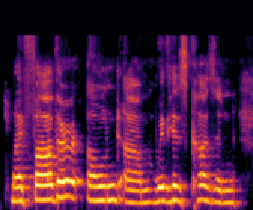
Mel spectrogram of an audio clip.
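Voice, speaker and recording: The voice belongs to a woman and has a dark, mellow tone. Her intonation stays fairly even. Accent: American. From New York City. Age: 80s+. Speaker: interviewee recalling jazz era. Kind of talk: casual interview.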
